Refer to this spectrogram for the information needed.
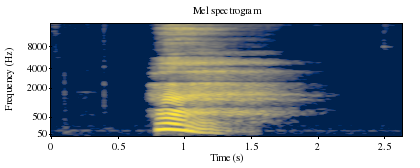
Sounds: Sigh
